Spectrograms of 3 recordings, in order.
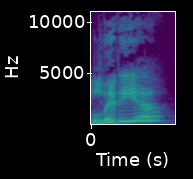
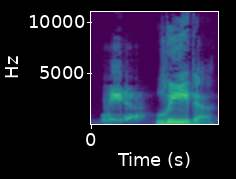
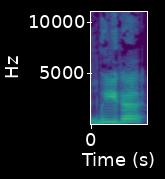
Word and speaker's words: Lita: Brookes daughter Eric and is it Lydia is that how you pronounce her name Lita okay it's Lita and Eric is the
